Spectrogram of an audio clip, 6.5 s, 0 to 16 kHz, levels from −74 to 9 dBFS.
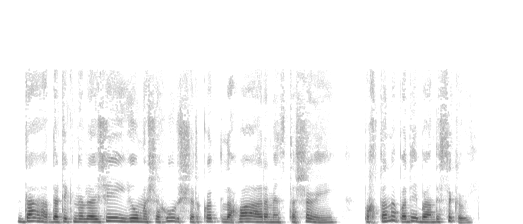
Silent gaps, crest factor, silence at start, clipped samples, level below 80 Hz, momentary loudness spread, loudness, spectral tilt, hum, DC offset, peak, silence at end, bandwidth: none; 16 dB; 0.25 s; under 0.1%; -74 dBFS; 9 LU; -25 LUFS; -6 dB/octave; none; under 0.1%; -8 dBFS; 0.65 s; 11.5 kHz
